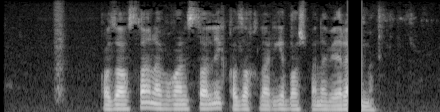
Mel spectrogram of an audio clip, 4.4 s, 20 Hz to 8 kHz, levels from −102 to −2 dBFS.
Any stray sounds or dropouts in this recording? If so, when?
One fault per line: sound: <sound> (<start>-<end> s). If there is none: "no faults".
sound: squeak (0.5-0.7 s)
sound: dropout (3.5-3.6 s)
